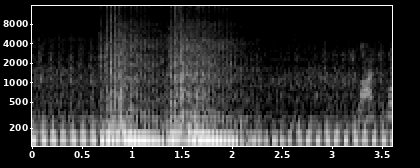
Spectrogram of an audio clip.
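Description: A 2008 Kawasaki KLE650 Versys motorcycle engine with a LeoVince slip-on exhaust idles with a pulsing throb, then revs up sharply twice and settles back to a steady loping idle, close by.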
